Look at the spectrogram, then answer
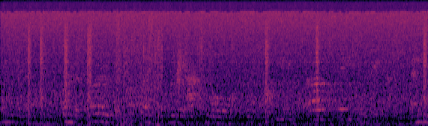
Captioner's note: speaks faintly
